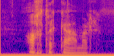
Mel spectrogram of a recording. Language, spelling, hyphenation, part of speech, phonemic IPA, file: Dutch, achterkamer, ach‧ter‧ka‧mer, noun, /ˈɑx.tərˌkaː.mər/, Nl-achterkamer.ogg
- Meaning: backroom (with similar connotations of secrecy, especially in the diminutive)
